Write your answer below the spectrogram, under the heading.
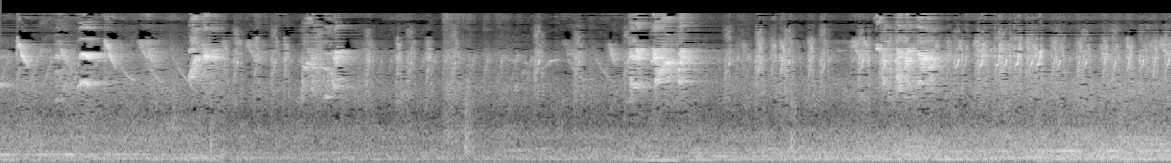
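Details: White-headed munia chick hand-fed with a used drinking straw, giving high, thin chirps in scattered bursts that grow busier toward the end, over low background hum.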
